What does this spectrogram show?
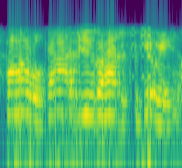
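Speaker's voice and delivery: usual speaking voice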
